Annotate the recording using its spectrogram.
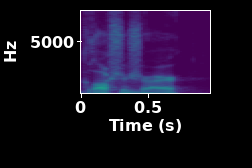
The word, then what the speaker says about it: Gloucestershire: I'll tell you, this is in Gloucestershire, England, which is probably pronounced Gloucestershire. – I think you probably nailed it.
